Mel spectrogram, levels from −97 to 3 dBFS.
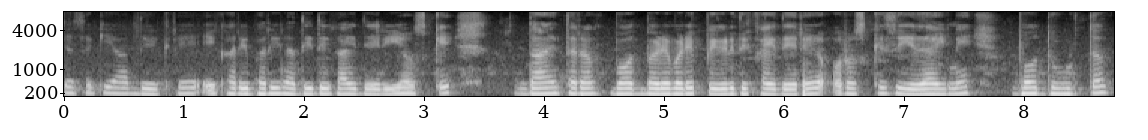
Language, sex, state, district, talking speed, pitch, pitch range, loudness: Hindi, female, Delhi, New Delhi, 210 wpm, 185 Hz, 180-195 Hz, -15 LUFS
